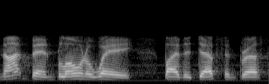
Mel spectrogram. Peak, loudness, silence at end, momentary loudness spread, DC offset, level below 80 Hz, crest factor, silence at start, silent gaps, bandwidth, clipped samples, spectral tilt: -8 dBFS; -23 LUFS; 0.05 s; 5 LU; under 0.1%; -76 dBFS; 16 dB; 0 s; none; 10.5 kHz; under 0.1%; -4 dB/octave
